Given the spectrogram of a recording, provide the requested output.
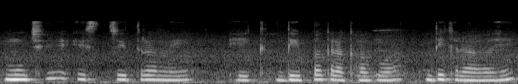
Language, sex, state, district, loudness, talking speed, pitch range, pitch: Hindi, female, Madhya Pradesh, Dhar, -17 LUFS, 125 wpm, 195-225 Hz, 210 Hz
